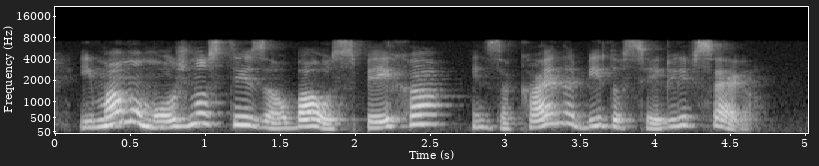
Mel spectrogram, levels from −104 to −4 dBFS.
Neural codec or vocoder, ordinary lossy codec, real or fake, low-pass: none; none; real; 7.2 kHz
